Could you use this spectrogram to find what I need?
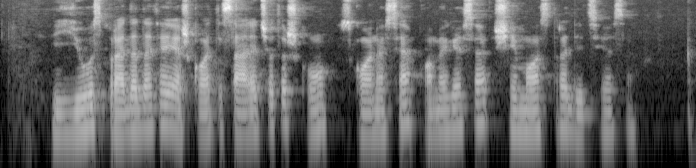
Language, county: Lithuanian, Šiauliai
